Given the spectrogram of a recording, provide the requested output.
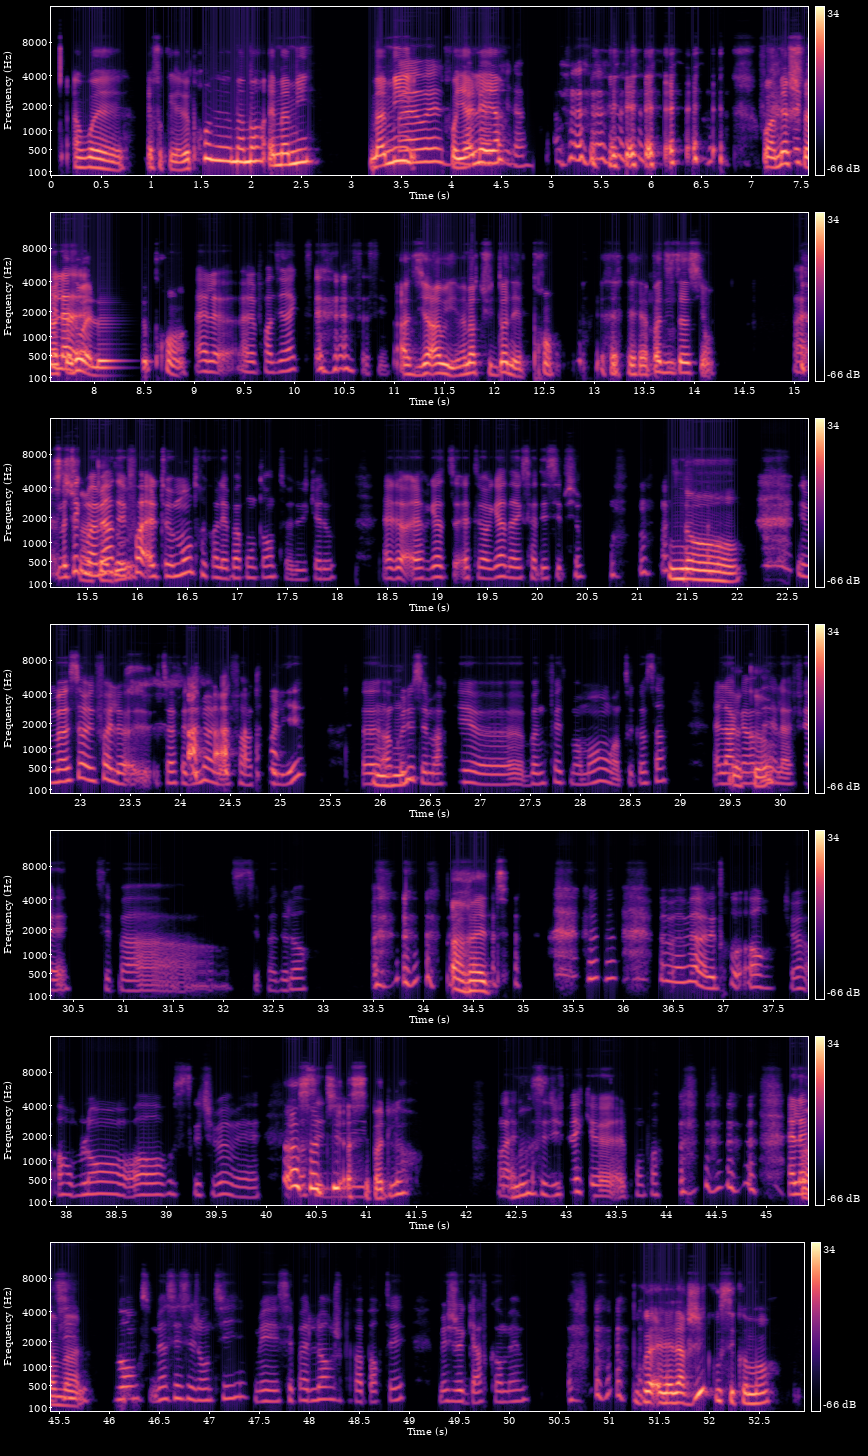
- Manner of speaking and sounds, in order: "prenne" said as "prende"; laugh; distorted speech; chuckle; other noise; chuckle; tapping; surprised: "Non !"; laugh; static; surprised: "Arrête !"; drawn out: "pas"; laugh; in English: "fake"; laugh; laugh; other background noise
- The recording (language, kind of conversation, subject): French, unstructured, Comment définirais-tu le bonheur dans ta vie quotidienne ?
